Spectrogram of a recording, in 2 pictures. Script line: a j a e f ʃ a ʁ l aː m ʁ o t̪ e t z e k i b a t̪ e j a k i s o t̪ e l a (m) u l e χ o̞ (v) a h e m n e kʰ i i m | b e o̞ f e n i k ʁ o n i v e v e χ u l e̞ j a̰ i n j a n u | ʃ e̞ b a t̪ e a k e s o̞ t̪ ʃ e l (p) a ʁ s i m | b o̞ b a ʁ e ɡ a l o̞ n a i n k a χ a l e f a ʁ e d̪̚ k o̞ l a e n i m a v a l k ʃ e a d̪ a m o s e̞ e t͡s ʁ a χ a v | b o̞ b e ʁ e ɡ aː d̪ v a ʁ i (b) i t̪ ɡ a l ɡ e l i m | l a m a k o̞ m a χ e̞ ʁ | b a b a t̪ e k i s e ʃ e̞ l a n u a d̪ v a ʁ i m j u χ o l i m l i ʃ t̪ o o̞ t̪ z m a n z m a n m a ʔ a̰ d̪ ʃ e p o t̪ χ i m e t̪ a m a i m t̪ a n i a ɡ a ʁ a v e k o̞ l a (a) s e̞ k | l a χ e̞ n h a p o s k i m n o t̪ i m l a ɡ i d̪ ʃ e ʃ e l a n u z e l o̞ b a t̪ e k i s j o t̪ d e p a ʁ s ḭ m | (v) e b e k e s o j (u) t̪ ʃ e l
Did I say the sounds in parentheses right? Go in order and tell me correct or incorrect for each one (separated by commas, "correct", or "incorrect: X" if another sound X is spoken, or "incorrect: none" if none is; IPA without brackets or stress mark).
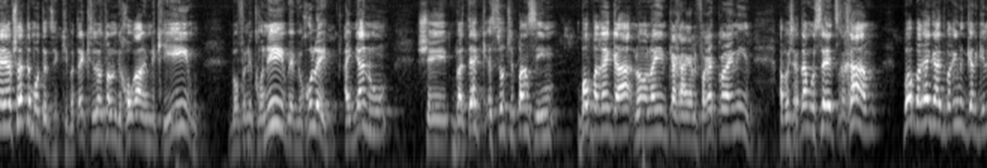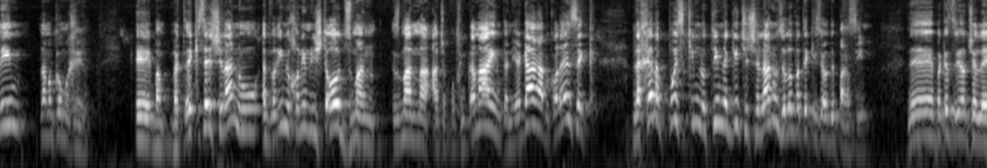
incorrect: n, incorrect: ʁ, correct, incorrect: m, incorrect: e, incorrect: z, incorrect: o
